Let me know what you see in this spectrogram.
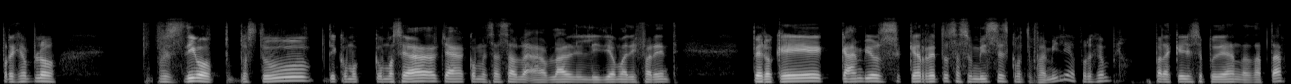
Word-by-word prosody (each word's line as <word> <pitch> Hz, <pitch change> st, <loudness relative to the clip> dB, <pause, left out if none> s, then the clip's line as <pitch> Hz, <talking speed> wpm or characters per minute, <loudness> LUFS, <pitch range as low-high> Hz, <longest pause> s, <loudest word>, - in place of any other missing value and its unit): por 135 Hz, -3 st, -2 dB
ejemplo? 135 Hz, +1 st, 0 dB, 0.8 s
P -, -, -18 dB
pues 125 Hz, -4 st, -5 dB
digo, 145 Hz, -3 st, +6 dB
p -, -, -13 dB
pues 130 Hz, -2 st, -7 dB
tú, 170 Hz, +6 st, +1 dB
de 135 Hz, -, -5 dB
como 125 Hz, -1 st, -7 dB
como 125 Hz, 0 st, -3 dB
sea, 145 Hz, +2 st, +5 dB
ya 130 Hz, -1 st, +2 dB
comenzaste 125 Hz, 0 st, -6 dB
a -, -, +2 dB
a 115 Hz, -2 st, -2 dB
hablar 115 Hz, +2 st, +1 dB
el 115 Hz, -1 st, -5 dB
idioma 115 Hz, +1 st, -1 dB
diferente, 115 Hz, +1 st, -3 dB, 0.7 s
pero 135 Hz, -3 st, +4 dB
¿qué 145 Hz, +2 st, +6 dB
cambios 140 Hz, +1 st, +1 dB
qué 135 Hz, -, +3 dB
retos 140 Hz, +1 st, -2 dB
asumiste 130 Hz, +1 st, -3 dB
con 125 Hz, -, -8 dB
tu 105 Hz, -, -14 dB
familia, 145 Hz, -, -7 dB
por 130 Hz, -3 st, -9 dB
ejemplo, 150 Hz, +6 st, -10 dB, 0.3 s
para 120 Hz, -, 0 dB
que 130 Hz, -, -4 dB
ellos 125 Hz, -1 st, -3 dB
se 130 Hz, -, -7 dB
pudieran 120 Hz, 0 st, -1 dB
adaptar? 110 Hz, +5 st, -3 dB
130 Hz, 170 wpm, -26 LUFS, 120-140 Hz, 0.8 s, digo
